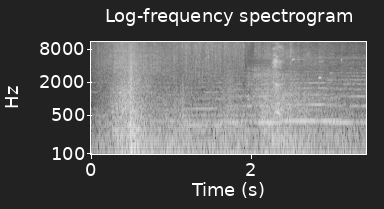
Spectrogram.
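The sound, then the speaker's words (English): A furnace igniting gives a soft whooshing thump, then a steady low roar with a second, milder surge partway through. “Downstairs, a furnace lights.”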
